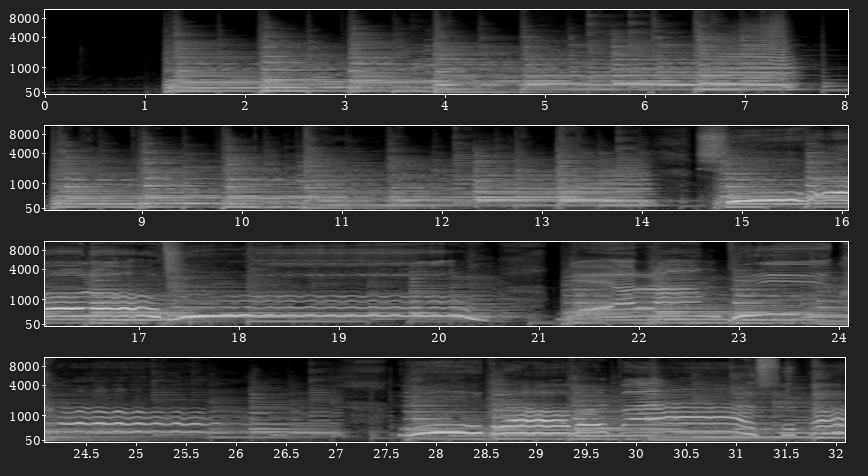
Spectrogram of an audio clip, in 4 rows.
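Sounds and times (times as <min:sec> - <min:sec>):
live band playing: 0:04.8 - 0:07.6
woman singing with vibrato: 0:14.5 - 0:26.2, 0:27.5 - 0:32.0.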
